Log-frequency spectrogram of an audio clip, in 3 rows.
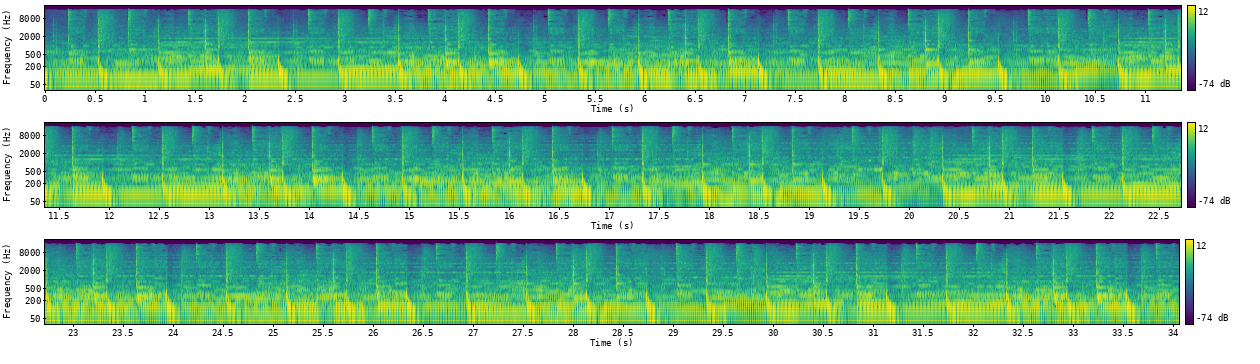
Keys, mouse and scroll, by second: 1.3-2.4 scroll down 1, 2.4 click, 4.9 scroll up 1, 5.9 click, 9.4 click, 25.8 click, 28.9-29.7 scroll up 1, 29.8 ctrl+space, 30.1 ctrl+click, 30.4 ctrl+space, 30.8 ctrl+click, 33.7-34.0 drag.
